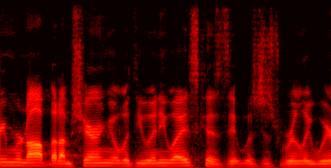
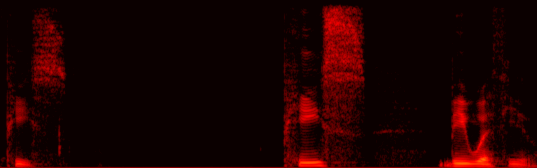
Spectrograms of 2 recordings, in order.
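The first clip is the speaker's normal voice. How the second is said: much softer, slow and tender; gentle peace; 5 semitones lower, 12 dB quieter, slower than usual. Acted. Jesus soothing his frightened disciples, softly and tenderly. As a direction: hush it like a calming blessing. Instead of blasting them.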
